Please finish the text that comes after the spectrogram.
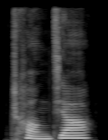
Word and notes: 厂家: chǎng jiā

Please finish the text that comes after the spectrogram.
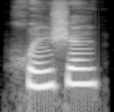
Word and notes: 浑身: hún shēn

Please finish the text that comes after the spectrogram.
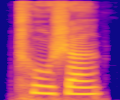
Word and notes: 出山: chū shān

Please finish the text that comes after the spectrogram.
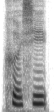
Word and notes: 可惜: kě xī

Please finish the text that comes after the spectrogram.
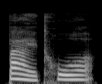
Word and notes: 拜托: bài tuō

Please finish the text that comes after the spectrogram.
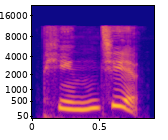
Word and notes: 凭借: píng jiè

